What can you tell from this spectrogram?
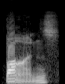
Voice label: "bonze", American

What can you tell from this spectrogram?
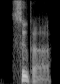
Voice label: "super", British

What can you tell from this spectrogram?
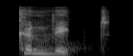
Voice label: "convict", Indian

